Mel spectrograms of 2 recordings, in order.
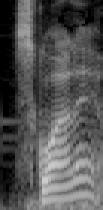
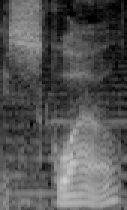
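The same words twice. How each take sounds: First: The name is said with an Italian pronunciation. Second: The name is said with a French pronunciation.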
